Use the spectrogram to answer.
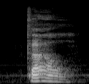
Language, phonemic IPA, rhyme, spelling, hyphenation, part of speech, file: Dutch, /taːl/, -aːl, taal, taal, noun, Nl-taal.ogg
- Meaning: 1. language (form of communication consisting of vocabulary and grammar) 2. language (capability to communicate with words) 3. language (means or manner of expression)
